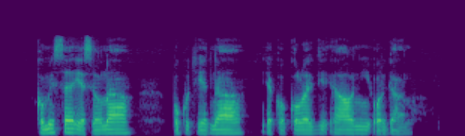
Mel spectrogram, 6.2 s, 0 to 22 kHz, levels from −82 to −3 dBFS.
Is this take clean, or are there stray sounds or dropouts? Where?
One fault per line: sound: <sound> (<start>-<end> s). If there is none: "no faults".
no faults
